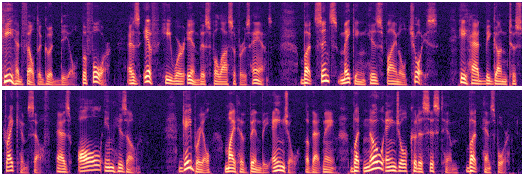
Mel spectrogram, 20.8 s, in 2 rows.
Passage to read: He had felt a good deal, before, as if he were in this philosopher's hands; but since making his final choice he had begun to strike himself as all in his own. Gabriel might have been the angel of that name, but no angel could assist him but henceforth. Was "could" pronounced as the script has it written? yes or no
yes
